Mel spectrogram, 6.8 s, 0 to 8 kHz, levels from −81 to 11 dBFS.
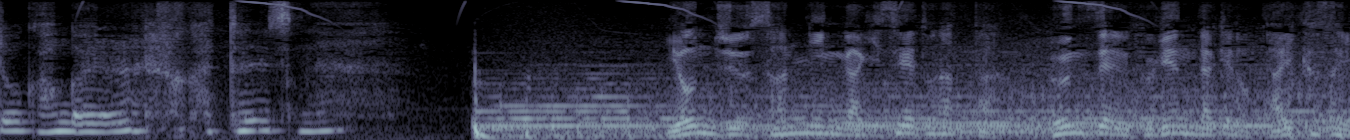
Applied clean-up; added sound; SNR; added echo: none; Animal; 20 dB; none.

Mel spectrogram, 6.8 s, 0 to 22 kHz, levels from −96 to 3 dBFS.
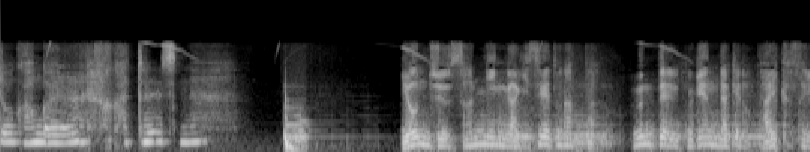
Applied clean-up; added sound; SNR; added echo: neural mask model RNNoise.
